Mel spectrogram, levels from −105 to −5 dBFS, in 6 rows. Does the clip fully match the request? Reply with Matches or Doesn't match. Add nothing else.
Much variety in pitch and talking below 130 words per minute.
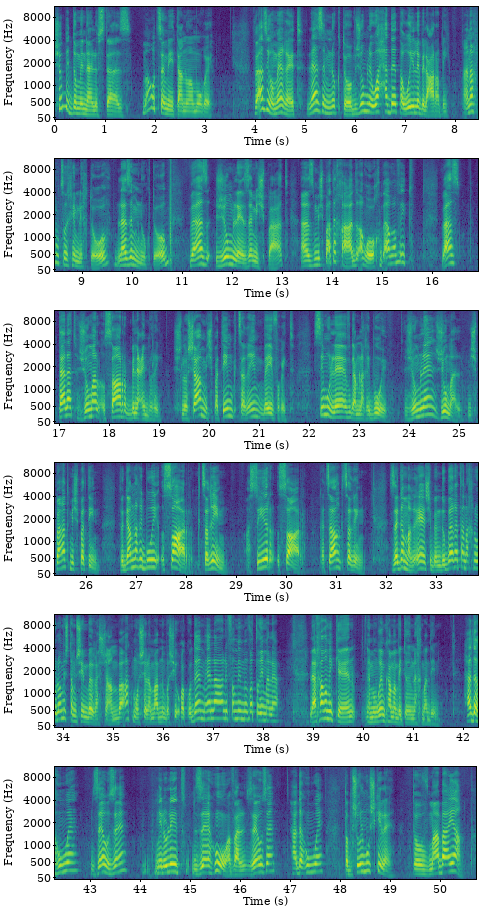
Matches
